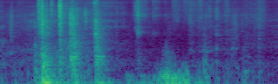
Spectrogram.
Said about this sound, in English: Double doors.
